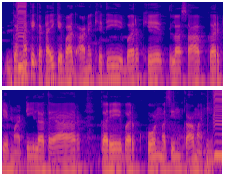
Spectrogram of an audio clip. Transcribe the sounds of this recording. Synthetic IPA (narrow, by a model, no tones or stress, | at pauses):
ɡəŋːãkekəʈaːikebaːd̪a̰ːnekʰeːt̪ibəɾkʰeːt̪lasaːp̚kəɾkemaːʈilat̪ɐjaːɾ | kəɾebəɾkoːnməsiːnkaːmaːɦĩ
